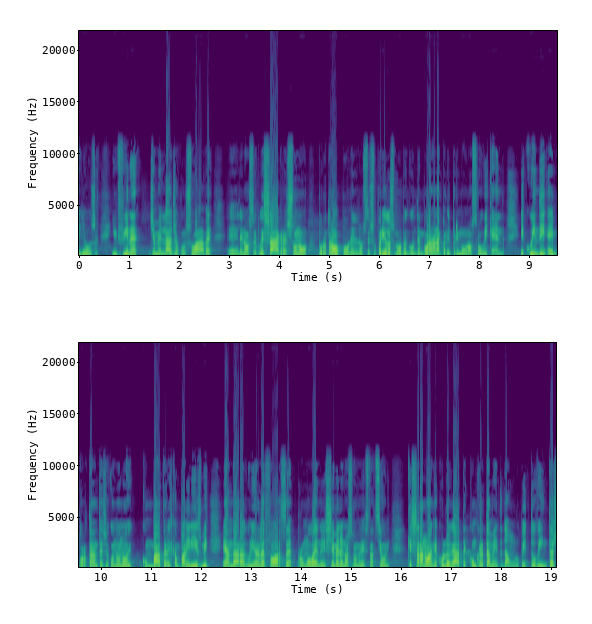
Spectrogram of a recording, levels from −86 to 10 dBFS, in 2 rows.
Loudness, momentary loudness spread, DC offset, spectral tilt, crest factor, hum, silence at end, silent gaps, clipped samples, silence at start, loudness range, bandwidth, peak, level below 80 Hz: -16 LUFS; 9 LU; under 0.1%; -5 dB/octave; 16 dB; none; 0 s; none; under 0.1%; 0 s; 3 LU; 12 kHz; 0 dBFS; -58 dBFS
